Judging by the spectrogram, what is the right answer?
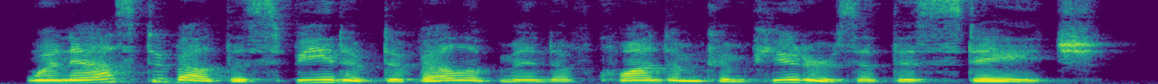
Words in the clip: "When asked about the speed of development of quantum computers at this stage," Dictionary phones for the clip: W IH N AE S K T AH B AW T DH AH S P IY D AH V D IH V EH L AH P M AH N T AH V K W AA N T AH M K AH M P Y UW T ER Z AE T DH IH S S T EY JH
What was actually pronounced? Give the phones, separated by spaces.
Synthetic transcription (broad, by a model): W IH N AE S K T AH B AW T DH AH S P IY D AH V D IH V EH L AH P M AH N T AH V K W AA N T AH M K AH M P Y UW T ER Z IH T DH IH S S T EY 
